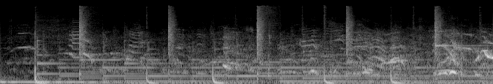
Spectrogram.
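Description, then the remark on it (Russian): On an early summer morning, children from the neighbouring houses play a tense ball match in a courtyard. A ball thuds at a steady rhythm of about one bounce a second, while young voices call and chatter under the bouncing. “С самого утра тут происходит напряженный матч. Играют дети из соседних домов.”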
